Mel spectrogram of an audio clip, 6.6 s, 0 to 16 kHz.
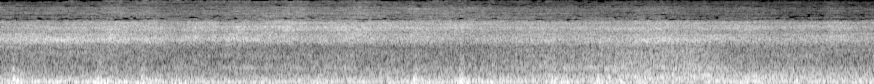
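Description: An N700-series Shinkansen train moving along the platform, its running noise a steady rushing rumble with no distinct tones or knocks.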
